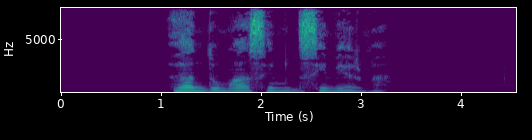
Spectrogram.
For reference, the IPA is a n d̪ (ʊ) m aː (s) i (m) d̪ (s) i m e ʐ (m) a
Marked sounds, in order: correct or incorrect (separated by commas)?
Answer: incorrect, correct, correct, correct, correct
